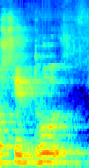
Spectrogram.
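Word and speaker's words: Sidhu: and Kanhu ठीक है य स्पेलिंग है सिद्धू लेकिन वह सिद्धू है नाम ठीक है तो आपको सिद्धू जैसे भी लिखा मिले स्पेलिंग आपको सिद्धू समझ जाना है सिद्धू एंड कानू ये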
